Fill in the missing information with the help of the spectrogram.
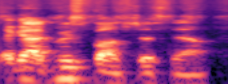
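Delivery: ordinary talk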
